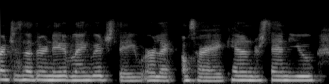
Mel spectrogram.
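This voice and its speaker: A somewhat breathy woman's voice with monotone, flat intonation. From Honduras. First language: Spanish. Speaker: international development professional. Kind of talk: panel discussion. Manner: halting.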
